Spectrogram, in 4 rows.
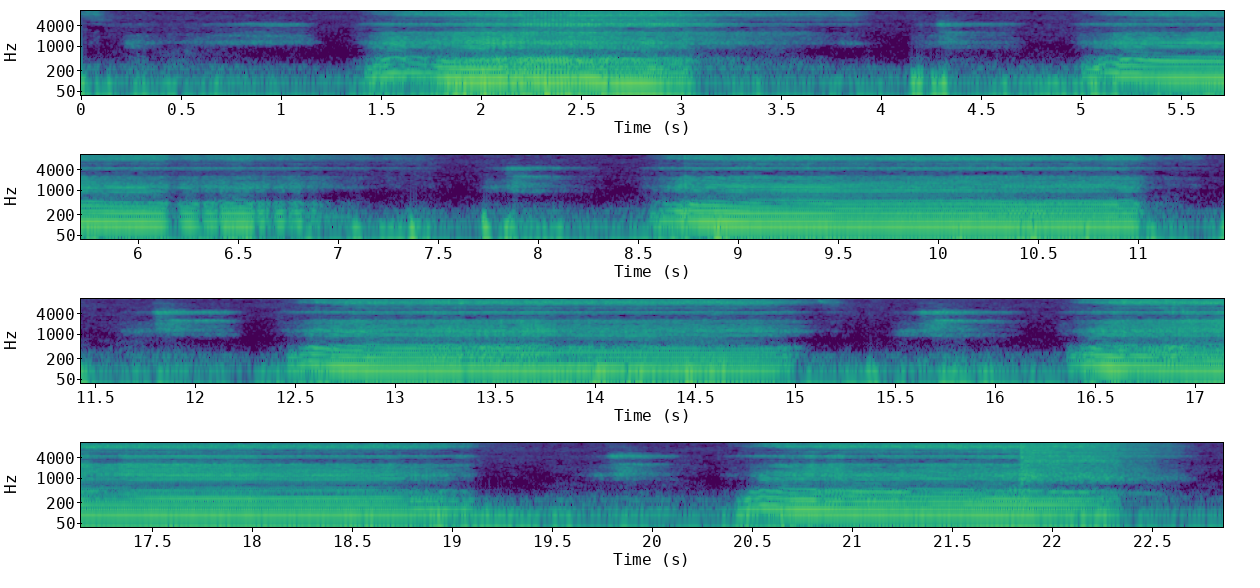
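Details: Adult man recorded asleep at night: loud, rattling snores about 16 a minute, each a long low vibrating inhalation; habitual very loud snoring.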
